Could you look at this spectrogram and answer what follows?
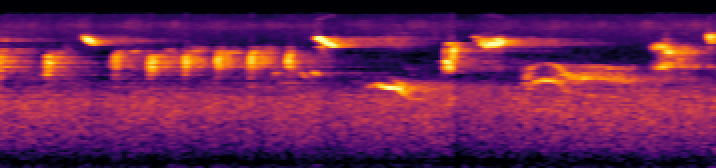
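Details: Violaceous euphonia song of short, high repeated notes in a quick series, followed by sharp whistled slurs and upward-bending notes, over steady background hiss.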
